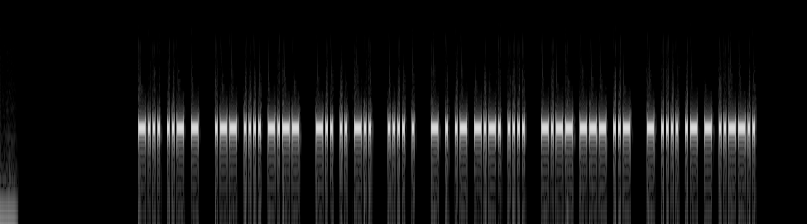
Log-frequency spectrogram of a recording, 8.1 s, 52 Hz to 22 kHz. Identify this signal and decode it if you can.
Morse code, heard as a keyed tone, about 52 wpm, 700 Hz. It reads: BUT WHY DID HE TEACH YOU THAT?
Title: Sentences from Top 1000 Words - Review Part 2 - 50wpm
